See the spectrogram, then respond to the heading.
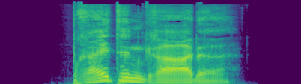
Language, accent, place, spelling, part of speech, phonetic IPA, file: German, Germany, Berlin, Breitengrade, noun, [ˈbʁaɪ̯tn̩ˌɡʁaːdə], De-Breitengrade.ogg
- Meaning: nominative/accusative/genitive plural of Breitengrad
